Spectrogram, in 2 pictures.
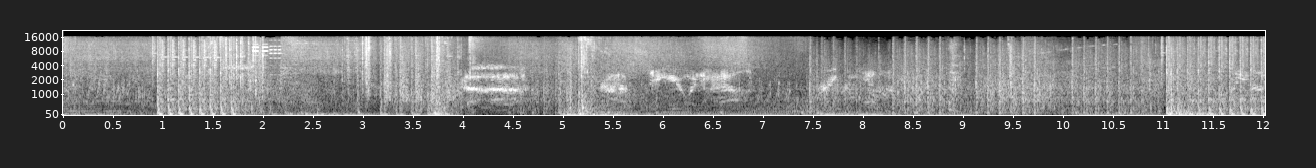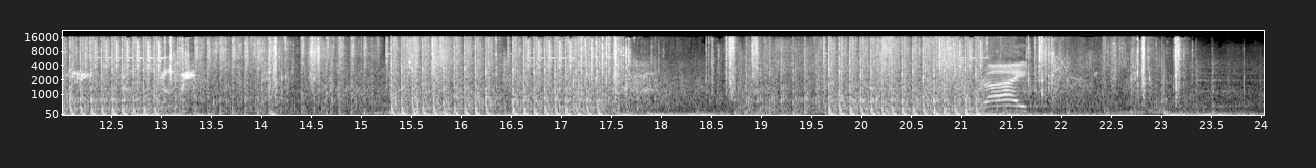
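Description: Rapid gunfire rattles in fast bursts.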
